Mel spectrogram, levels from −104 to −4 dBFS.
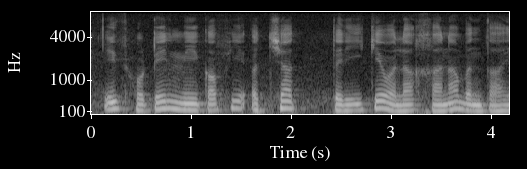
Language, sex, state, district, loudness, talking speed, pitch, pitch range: Hindi, male, Bihar, Gaya, -38 LUFS, 145 wpm, 130 Hz, 120-155 Hz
